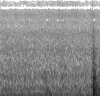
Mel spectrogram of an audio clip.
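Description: Aquarium lid being lowered and dropping shut with one sharp, loud clack near the end, over a low steady hum.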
